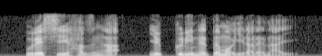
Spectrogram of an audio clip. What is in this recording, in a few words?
Japanese Male, Target; Copy Synthesis; CHATR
